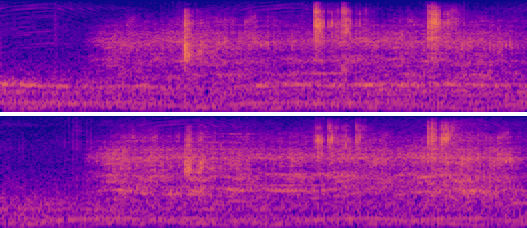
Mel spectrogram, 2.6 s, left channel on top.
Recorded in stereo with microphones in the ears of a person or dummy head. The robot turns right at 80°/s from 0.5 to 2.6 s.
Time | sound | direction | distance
0.9 | a crack | 60° left (ahead or behind) | 8.5 m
